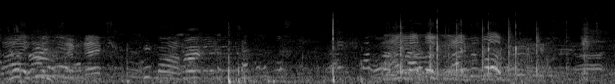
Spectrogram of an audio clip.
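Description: Footballers' voices shouting and calling across the pitch, with a sharp thud of a ball being kicked a little past two seconds in, the loudest sound, and a lighter kick about a second later.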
